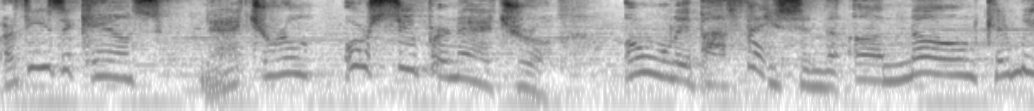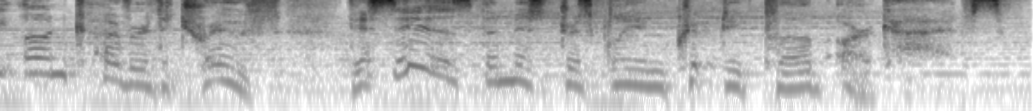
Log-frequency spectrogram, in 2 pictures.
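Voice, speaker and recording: A woman voicing a solemn, mysterious archive announcer, reading a dramatic scripted intro in a deliberate, portentous way. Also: on the high side, very animated, over music. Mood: ominous.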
